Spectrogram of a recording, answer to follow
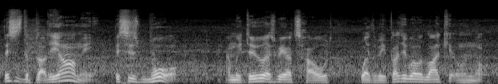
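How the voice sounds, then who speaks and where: Guy acting gruff english ww1 captain, lowish voice, clipped n blustery, radio play, rumbly noise behind. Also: fast talker, close to an everyday voice. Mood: defensive, forceful. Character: gruff, indignant British army captain in World War One. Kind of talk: period audio drama acting.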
